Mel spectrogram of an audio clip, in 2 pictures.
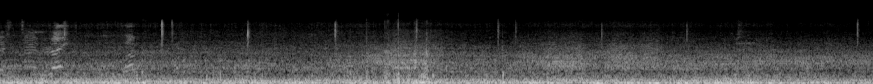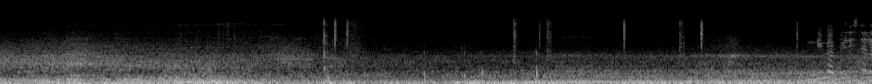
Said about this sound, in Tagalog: Hindi mabilis talaga to sa sasakyan na to.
